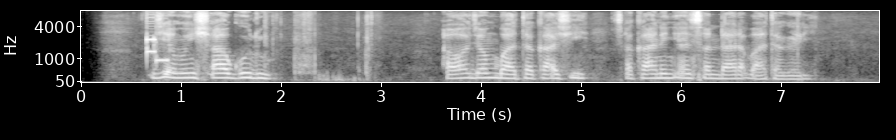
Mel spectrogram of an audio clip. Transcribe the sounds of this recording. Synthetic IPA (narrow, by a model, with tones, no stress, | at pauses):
d͡ʒɪ˦e˨mʊ˦nʃaː˦ɡʷʊ˦du˨ | ʔa˨wɐ˦d͡ʒɛ˦mbaː˨ta˨kaː˦ʃiː˦ | sʼɐ˨kaː˦nɪ˦ɲjɐ̰˦nsɐ˨ndaː˦da˨ɓaː˨ta˨ɡɐ˨ɽiː˦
